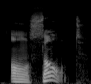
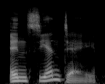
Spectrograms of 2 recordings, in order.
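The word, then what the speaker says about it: enceinte: c i n t now if I were to read it as Spanish it would be enciente but it's not Spanish it's French on this is the first form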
